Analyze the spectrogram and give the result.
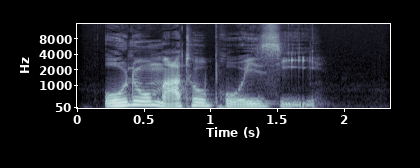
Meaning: onomatopoeia
- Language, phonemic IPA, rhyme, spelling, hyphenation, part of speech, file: German, /onomatopoeːˈziː/, -iː, Onomatopoesie, Ono‧ma‧to‧po‧e‧sie, noun, De-Onomatopoesie.ogg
